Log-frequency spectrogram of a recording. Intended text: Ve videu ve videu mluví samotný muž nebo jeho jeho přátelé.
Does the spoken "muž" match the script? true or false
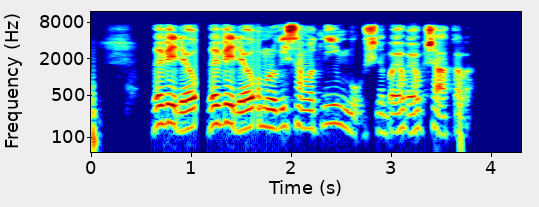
true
